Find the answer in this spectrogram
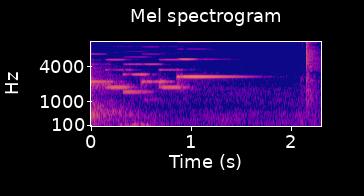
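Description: Samsung Bubble washing machine playing its electronic power-on chime after its power button is pressed: a short tune of beeping notes at different pitches. The last note is held longer and fades away.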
